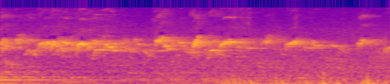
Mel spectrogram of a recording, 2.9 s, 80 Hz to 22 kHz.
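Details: Caged red-whiskered bulbuls at a Sunday-morning singing competition in Quy Nhơn city, 21 June 2020, pour out overlapping bright warbled phrases and chirps, with a low murmur of people talking beneath.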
